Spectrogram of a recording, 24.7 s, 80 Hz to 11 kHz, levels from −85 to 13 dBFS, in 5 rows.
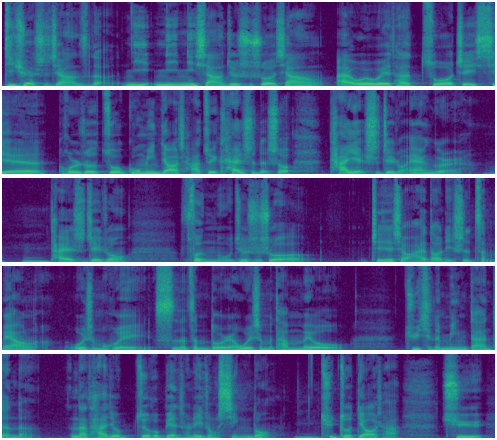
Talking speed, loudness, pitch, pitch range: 265 characters per minute, -20 LUFS, 115 Hz, 90-130 Hz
